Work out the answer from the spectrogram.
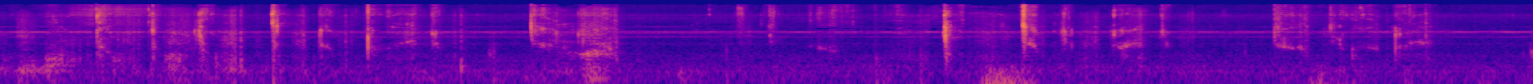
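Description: Close-up chewing of slushy freezer frost: a run of wet, crackly crunches, with a couple of deeper thuds in the second half.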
